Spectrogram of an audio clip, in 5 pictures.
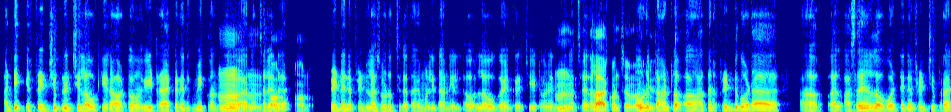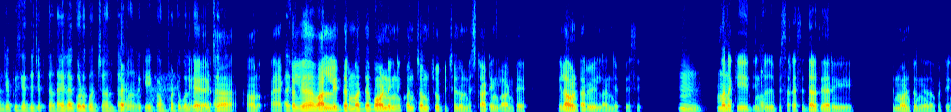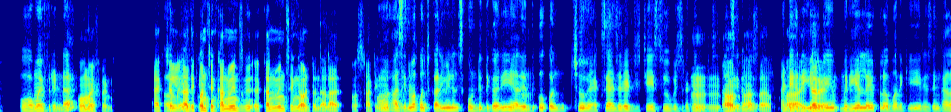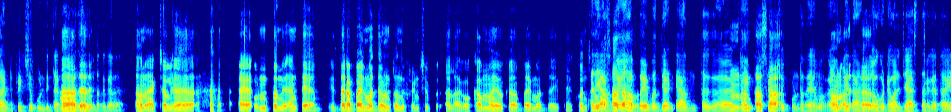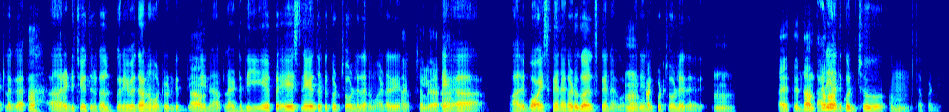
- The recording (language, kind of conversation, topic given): Telugu, podcast, సినిమాకు ఏ రకమైన ముగింపు ఉంటే బాగుంటుందని మీకు అనిపిస్తుంది?
- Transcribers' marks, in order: in English: "ఫ్రెండ్షిప్"; in English: "లవ్‌కి"; in English: "ట్రాక్"; in English: "ఫ్రెండ్‌ని ఫ్రెండ్‌లాగా"; in English: "లవ్, లవ్‌గా ఎంకరేజ్"; in English: "ఫ్రెండ్"; in English: "లవ్"; in English: "ఫ్రెండ్షిప్"; in English: "డైలాగ్"; chuckle; in English: "యాక్చువల్‌గా"; in English: "కంఫర్టబుల్‌గా"; in English: "బాండింగ్‌ని"; in English: "స్టార్టింగ్‌లో"; other background noise; in English: "యాక్చువల్‌గా"; in English: "కన్విన్స్ కన్విన్సింగ్‌గా"; in English: "స్టార్టింగ్"; in English: "కన్వీనియన్స్‌గా"; in English: "ఎగ్జా‌జరేట్"; in English: "రియల్ టైమ్"; in English: "రియల్ లైఫ్‌లో"; in English: "ఫ్రెండ్షిప్"; in English: "యాక్చువల్‌గా"; chuckle; tapping; in English: "ఫ్రెండ్షిప్"; in English: "డీప్‌గా ఫ్రెండ్షిప్"; chuckle; in English: "యాక్చువల్‌గా"; in English: "బాయ్స్‌కి"; in English: "గర్ల్స్‌కి"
